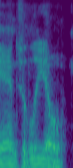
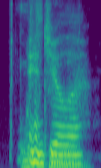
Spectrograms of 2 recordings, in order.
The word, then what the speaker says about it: Angiola: And we're going to talk a lot about that with our guests, Angelillo and Ben Moss. Angiola. And I said it wrong, didn't I?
